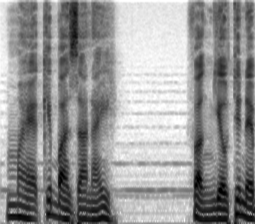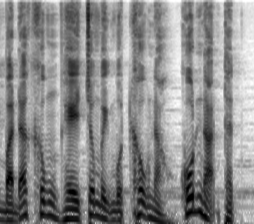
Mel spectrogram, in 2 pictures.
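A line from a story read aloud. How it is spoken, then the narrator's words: Furious shout through teeth. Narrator (Vietnamese): trợn mắt lên rồi nghiến răng quát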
